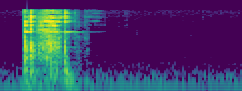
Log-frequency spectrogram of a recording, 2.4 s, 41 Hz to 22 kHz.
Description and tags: Box Of Bottles Take Out FF246
Box of glass bottles being moved, glass on glass tinging, sliding glass, medium pitch, one slide.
